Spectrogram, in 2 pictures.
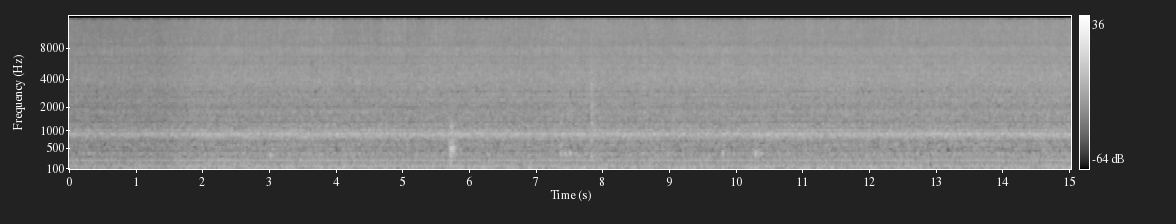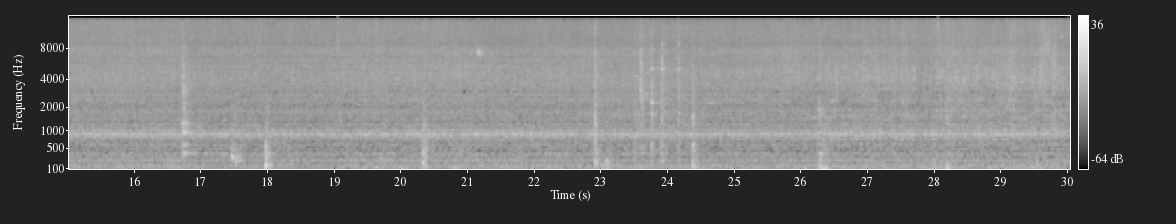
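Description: Onion puree with cumin seeds frying in oil in a stainless steel saucepan: a steady sizzle with scattered small pops, mostly in the second half. The puree's water is cooking off and the oil is separating.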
